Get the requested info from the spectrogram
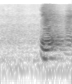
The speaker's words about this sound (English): Pranked you. There was a fart.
